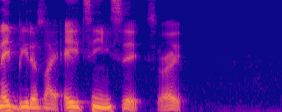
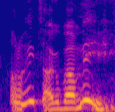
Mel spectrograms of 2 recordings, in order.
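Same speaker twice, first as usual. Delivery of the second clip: retold disbelief; 12 semitones higher, faster than usual. Teller's retold dawning disbelief.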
